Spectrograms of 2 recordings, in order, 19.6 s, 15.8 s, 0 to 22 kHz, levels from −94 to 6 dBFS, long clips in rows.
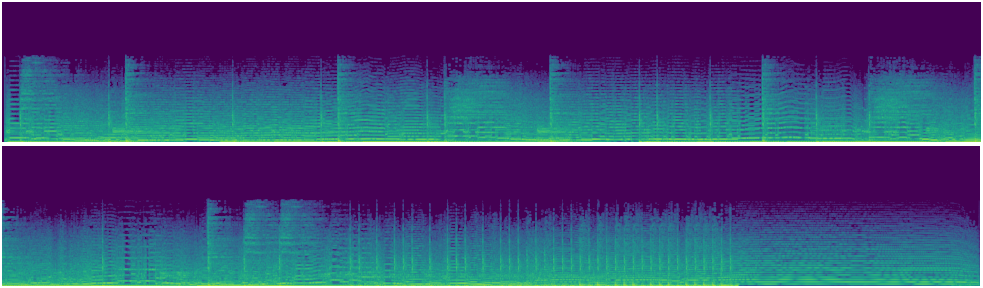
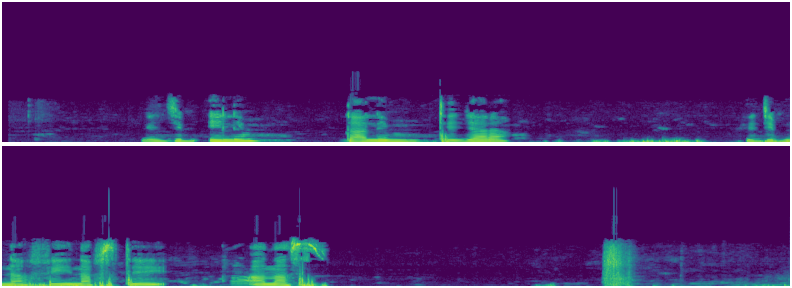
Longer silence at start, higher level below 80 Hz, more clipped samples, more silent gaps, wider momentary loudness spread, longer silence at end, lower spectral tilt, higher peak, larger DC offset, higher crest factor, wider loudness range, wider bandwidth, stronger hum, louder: second, 0 s vs 1.4 s; first, -30 dBFS vs -50 dBFS; neither; neither; second, 9 LU vs 20 LU; about the same, 0 s vs 0 s; first, -6 dB/octave vs -4.5 dB/octave; about the same, -2 dBFS vs 0 dBFS; neither; about the same, 16 dB vs 16 dB; second, 3 LU vs 13 LU; first, 12 kHz vs 7.8 kHz; neither; second, -18 LUFS vs -14 LUFS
